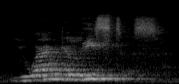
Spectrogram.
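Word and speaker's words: εὐαγγελιστής: translation for evangelist and i'm going to write the pronunciation it's juangalistus you angoliestus is what a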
